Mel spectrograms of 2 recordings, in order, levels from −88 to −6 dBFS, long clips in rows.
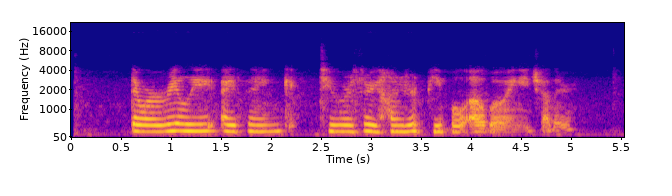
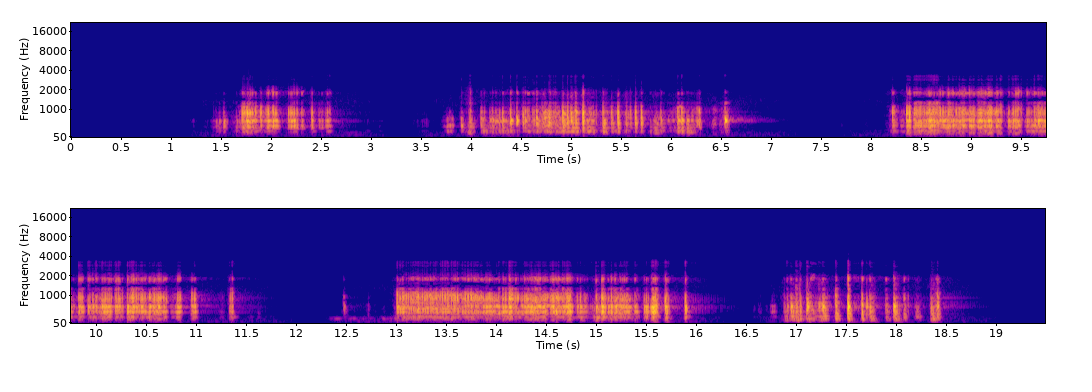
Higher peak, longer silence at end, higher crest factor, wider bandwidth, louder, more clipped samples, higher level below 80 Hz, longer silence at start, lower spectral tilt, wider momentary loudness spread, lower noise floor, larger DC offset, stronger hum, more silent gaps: about the same, -4 dBFS vs -2 dBFS; second, 0.5 s vs 1.05 s; second, 16 dB vs 26 dB; first, 4.6 kHz vs 3.5 kHz; first, -19 LUFS vs -27 LUFS; neither; first, -62 dBFS vs -80 dBFS; second, 0.05 s vs 1.5 s; first, -8.5 dB/octave vs -6 dB/octave; about the same, 13 LU vs 13 LU; second, -49 dBFS vs -81 dBFS; neither; neither; second, none vs 3.21-3.37 s, 7.35-7.63 s, 12.03-12.26 s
